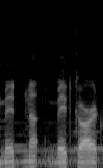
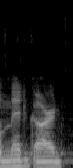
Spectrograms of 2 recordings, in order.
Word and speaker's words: Midgard: I don't know nothing about no Midgard. Firekin. Now, is it pronounced like the Norse mythology, or is it like middle, like guard? No, it's Norse.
